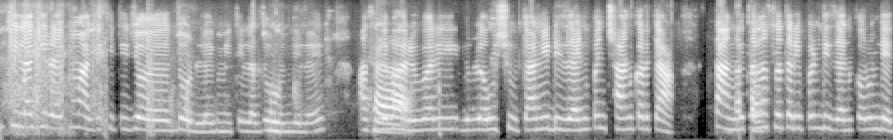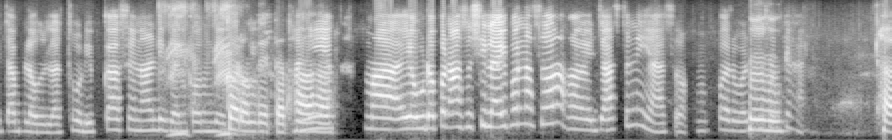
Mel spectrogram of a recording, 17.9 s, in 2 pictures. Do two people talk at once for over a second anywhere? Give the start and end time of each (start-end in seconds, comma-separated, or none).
none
